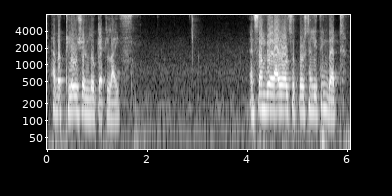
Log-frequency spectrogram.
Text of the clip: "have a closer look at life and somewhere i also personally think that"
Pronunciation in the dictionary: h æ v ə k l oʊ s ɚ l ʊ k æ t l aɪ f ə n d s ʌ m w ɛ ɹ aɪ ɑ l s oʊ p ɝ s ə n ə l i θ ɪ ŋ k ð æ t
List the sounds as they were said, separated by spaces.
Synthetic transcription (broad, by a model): h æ v ə k l oʊ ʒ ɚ l ʊ k æ t l aɪ f ə n d s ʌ m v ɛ ɹ aɪ ɑ l s oʊ p ɝ s ə n ə l i t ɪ ŋ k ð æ t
